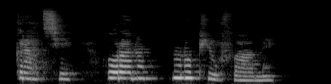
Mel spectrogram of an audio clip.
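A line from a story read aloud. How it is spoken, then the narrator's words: Child's low stammer. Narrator (Italian): balbettò a mezza voce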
